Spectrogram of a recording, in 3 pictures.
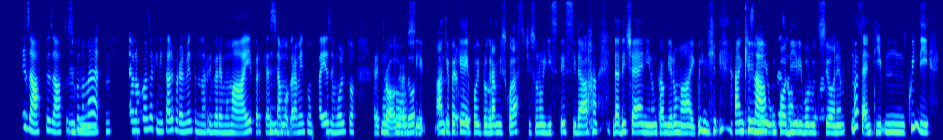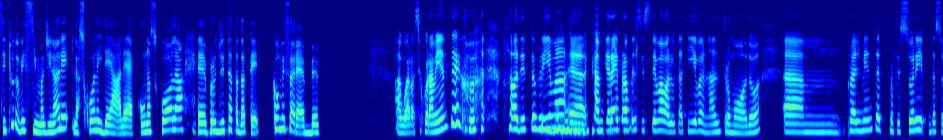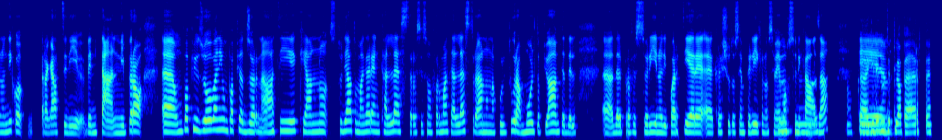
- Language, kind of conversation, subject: Italian, podcast, Com'è la scuola ideale secondo te?
- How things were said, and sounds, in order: "probabilmente" said as "proabilmente"; other background noise; laughing while speaking: "da"; laughing while speaking: "quindi"; "guarda" said as "guara"; laughing while speaking: "come ho"; chuckle; "proprio" said as "propio"; "probabilmente" said as "proabilmente"; tapping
